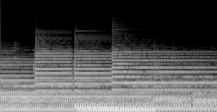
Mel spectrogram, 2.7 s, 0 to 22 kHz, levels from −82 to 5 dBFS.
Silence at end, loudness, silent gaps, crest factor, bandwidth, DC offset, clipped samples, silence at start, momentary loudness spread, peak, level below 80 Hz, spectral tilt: 0 s; -12 LUFS; none; 10 dB; 4.5 kHz; under 0.1%; under 0.1%; 0 s; 5 LU; 0 dBFS; -14 dBFS; -9 dB/octave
